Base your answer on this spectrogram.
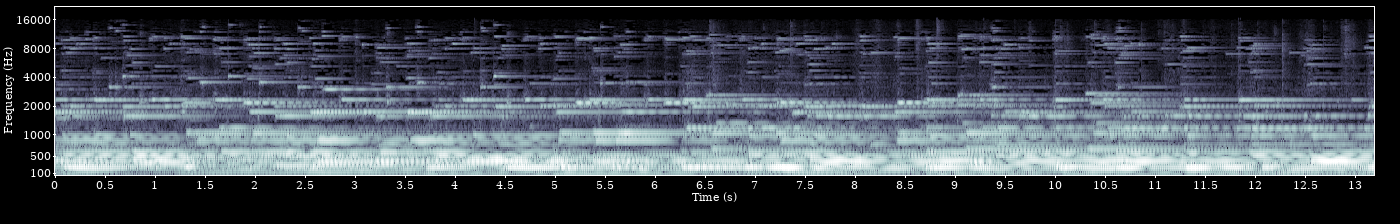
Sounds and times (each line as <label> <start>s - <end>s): Musical Clock 0.0s - 13.1s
